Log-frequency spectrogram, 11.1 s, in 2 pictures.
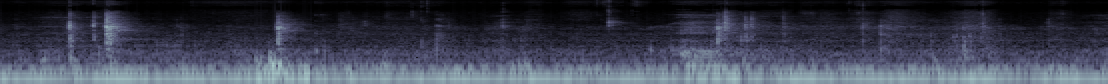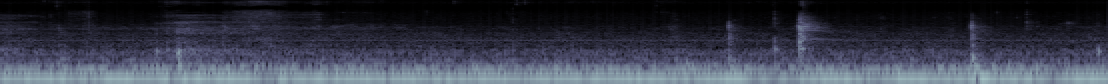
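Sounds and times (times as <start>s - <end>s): steady low hum: 0.0s - 11.0s
person chewing with wet mouth noises: 0.8s - 4.3s.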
